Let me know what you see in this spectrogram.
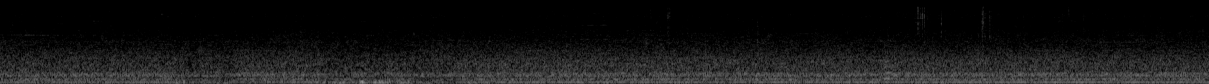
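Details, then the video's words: Honey bee swarm being caught, a dense, steady low hum of many wings holding unbroken for twelve seconds, with a constant low drone beneath and a single soft knock midway. "Catching Bees start to finish bee swarm"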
